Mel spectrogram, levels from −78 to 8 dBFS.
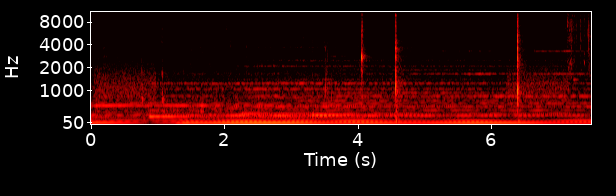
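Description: Nothing in the audio stood out as a technical fault on listening.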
